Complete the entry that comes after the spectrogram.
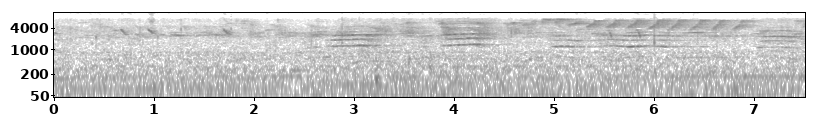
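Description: Outdoor background noise with birds calling: a few short calls from about three seconds in, then a fast high trill between about five and seven seconds.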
